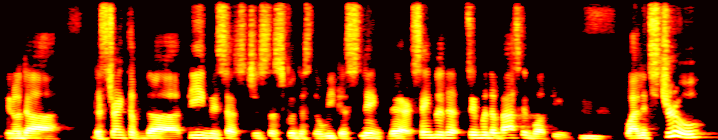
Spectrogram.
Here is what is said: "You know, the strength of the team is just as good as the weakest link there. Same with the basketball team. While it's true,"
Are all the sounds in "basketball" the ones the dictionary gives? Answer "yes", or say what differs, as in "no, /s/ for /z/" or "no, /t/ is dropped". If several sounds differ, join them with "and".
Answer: yes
